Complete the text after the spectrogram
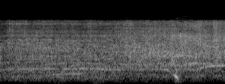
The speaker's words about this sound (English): Applause lah, applause.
